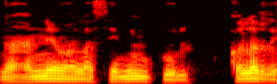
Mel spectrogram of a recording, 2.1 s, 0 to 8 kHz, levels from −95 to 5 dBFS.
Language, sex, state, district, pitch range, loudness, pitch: Hindi, male, Uttar Pradesh, Deoria, 85-95 Hz, -22 LUFS, 90 Hz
